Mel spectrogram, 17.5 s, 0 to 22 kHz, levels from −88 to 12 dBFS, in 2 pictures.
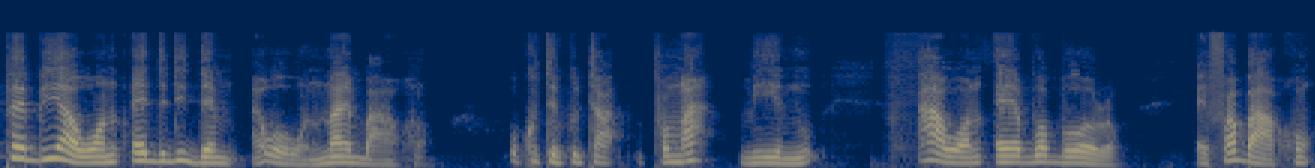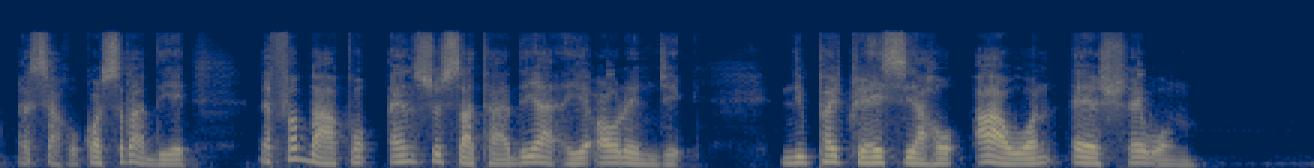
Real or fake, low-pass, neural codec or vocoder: fake; 9.9 kHz; codec, 16 kHz in and 24 kHz out, 0.6 kbps, FocalCodec, streaming, 4096 codes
